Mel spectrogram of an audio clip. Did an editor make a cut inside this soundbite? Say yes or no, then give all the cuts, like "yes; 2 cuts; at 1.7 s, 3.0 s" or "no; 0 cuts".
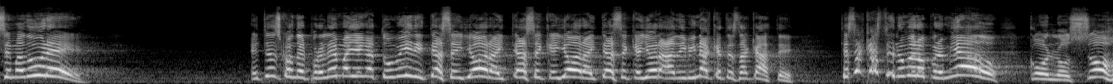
no; 0 cuts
